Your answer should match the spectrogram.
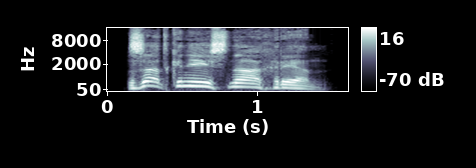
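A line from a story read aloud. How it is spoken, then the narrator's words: Shouted angrily. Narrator (Russian): заорал он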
